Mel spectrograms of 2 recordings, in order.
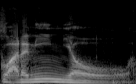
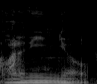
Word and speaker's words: Guadagnino: Directed by Luca, how do you say his last Guadagnino. Guadagnino.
